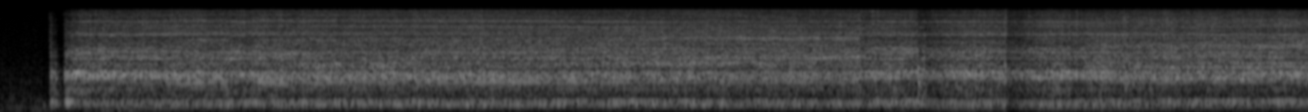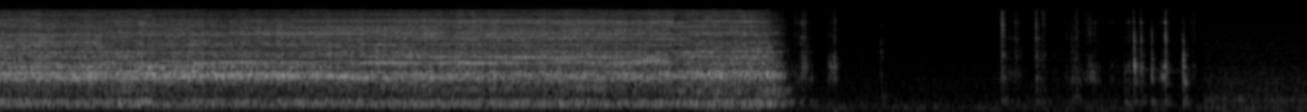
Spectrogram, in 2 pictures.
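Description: Bandsaw running and ripping strips off a hardwood block: a steady sawing hiss over the machine's hum. It starts about half a second in, cuts off sharply about three-quarters of the way through, and a few light clicks follow near the end.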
